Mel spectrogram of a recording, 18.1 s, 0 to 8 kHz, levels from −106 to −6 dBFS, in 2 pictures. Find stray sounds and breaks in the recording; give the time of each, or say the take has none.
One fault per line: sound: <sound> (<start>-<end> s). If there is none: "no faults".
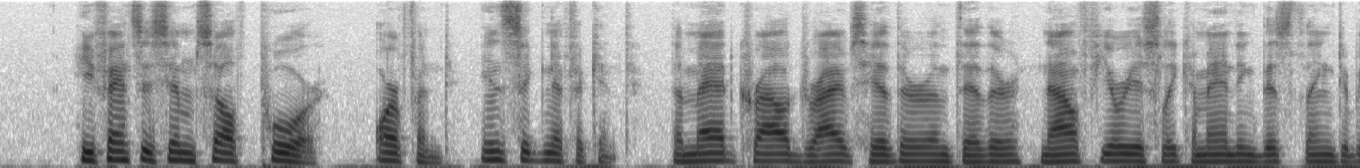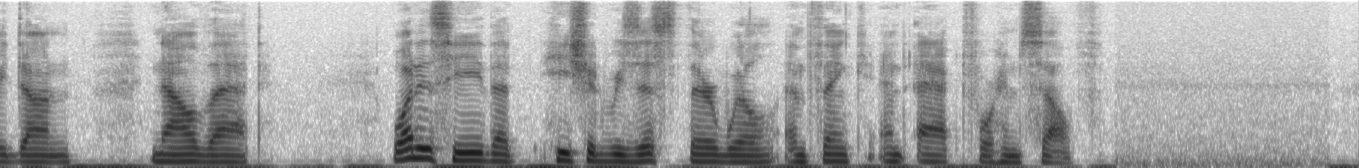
no faults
